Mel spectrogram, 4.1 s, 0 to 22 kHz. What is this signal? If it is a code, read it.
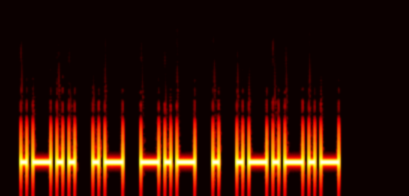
Morse code, heard as a keyed tone, about 20 wpm, 700 Hz. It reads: LAKE.
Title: Sentences from Top 1300 Words 20wpm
